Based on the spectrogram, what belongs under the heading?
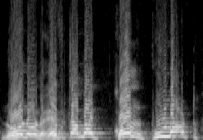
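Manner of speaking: put-on high, loud insisting Indian-accented voice; mock Indian teacher. Indian teacher insisting to the boy, loud high accent. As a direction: insist loudly with an Indian lilt.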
